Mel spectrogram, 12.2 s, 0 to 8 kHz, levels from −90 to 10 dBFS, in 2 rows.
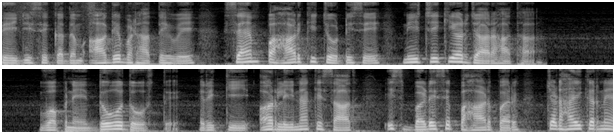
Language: Hindi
